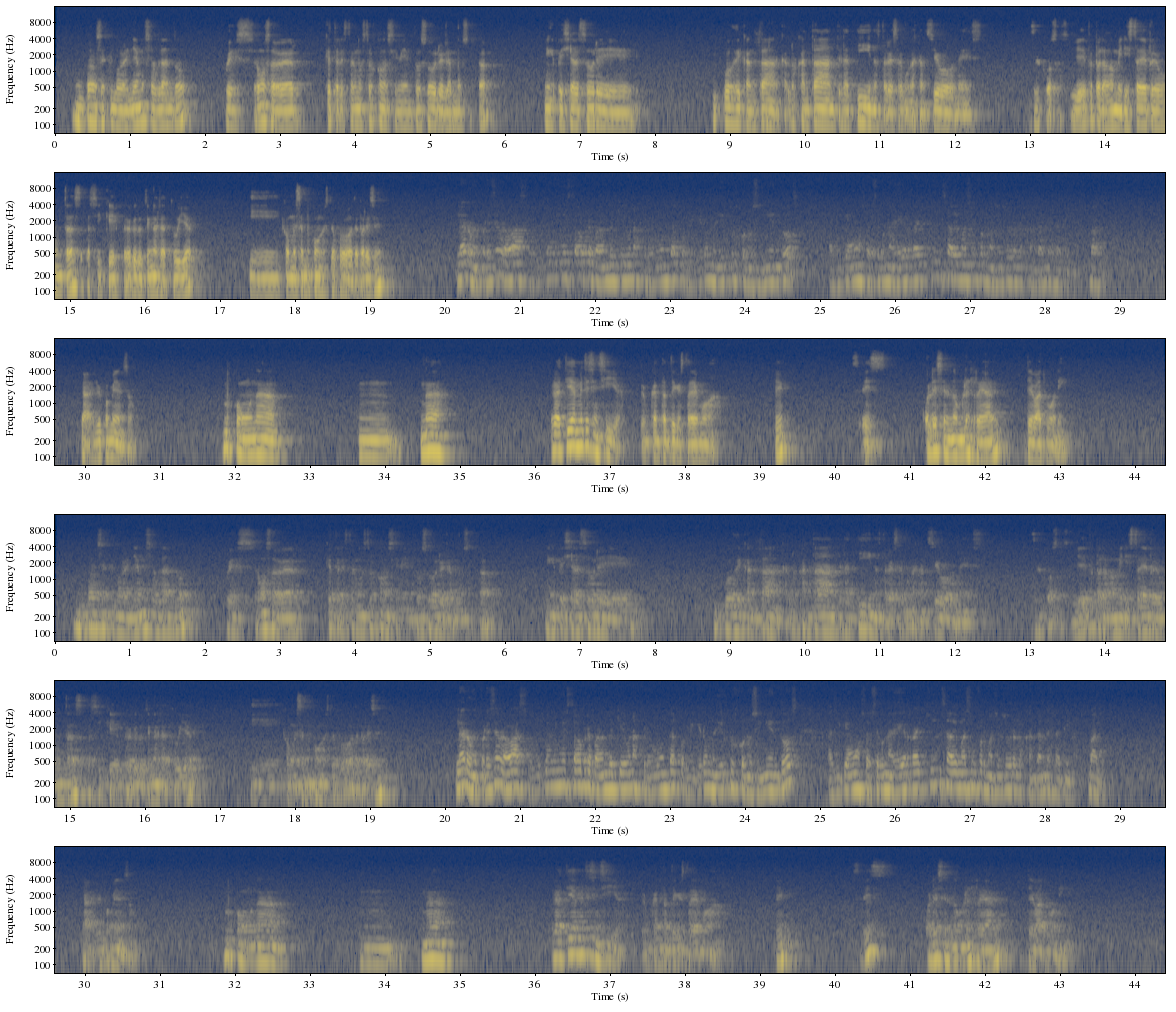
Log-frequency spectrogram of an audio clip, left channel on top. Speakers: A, on the left; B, on the right.
A: Entonces, como veníamos hablando, pues vamos a ver qué tal están nuestros conocimientos sobre la música, en especial sobre tipos de cantantes, los cantantes latinos, tal vez algunas canciones, esas cosas. Yo he preparado mi lista de preguntas, así que espero que tú tengas la tuya y comenzamos con este juego, ¿te parece?
B: Claro, me parece bravazo. Yo también he estado preparando aquí unas preguntas porque quiero medir tus conocimientos, así que vamos a hacer una guerra. ¿Quién sabe más información sobre los cantantes latinos? Vale.
A: Ya, yo comienzo. Vamos con una, mm, una relativamente sencilla de un cantante que está de moda, ¿sí?
B: Ujú.
A: Es, ¿cuál es el nombre real de Bad Bunny?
